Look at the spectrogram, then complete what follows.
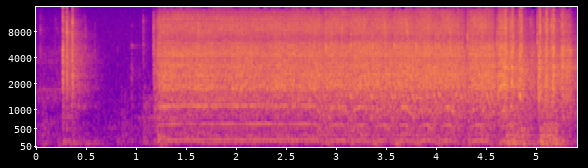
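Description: Cordless electric screwdriver running steadily for about four seconds as it drives in a screw, starting about a second in and stopping just before the end.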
